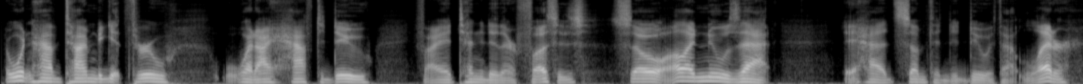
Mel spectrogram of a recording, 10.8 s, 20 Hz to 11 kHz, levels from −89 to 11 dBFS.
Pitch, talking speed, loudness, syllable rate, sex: 115 Hz, 175 wpm, -20 LUFS, 4.3 syllables/s, male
